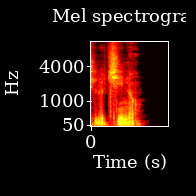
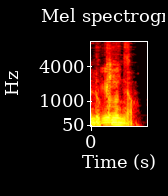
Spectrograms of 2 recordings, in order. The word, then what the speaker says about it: Luchino: Ja, jetzt darf ich dich auch mal wieder korrigieren, weil der Herr heißt nicht Luchino. – Heißt nicht Luchino Visconti? Nee, Luchino. – Luchino wird's ausgesprochen, okay.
